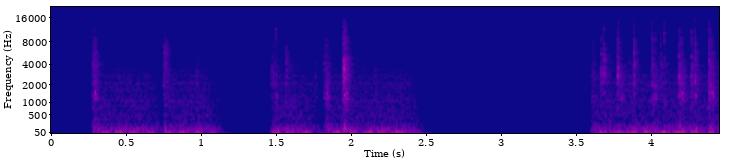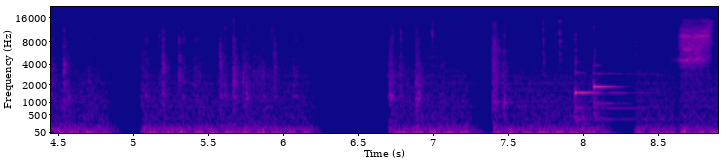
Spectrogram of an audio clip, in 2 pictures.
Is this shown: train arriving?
no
